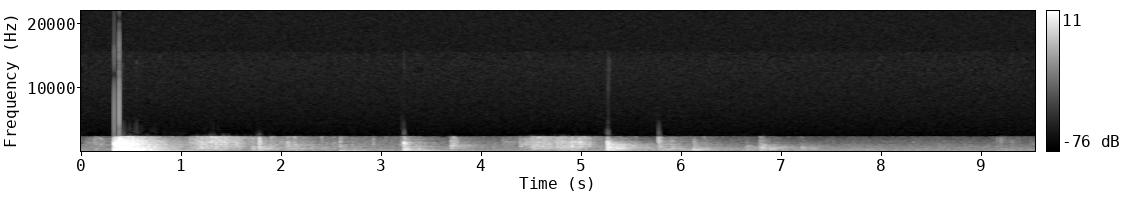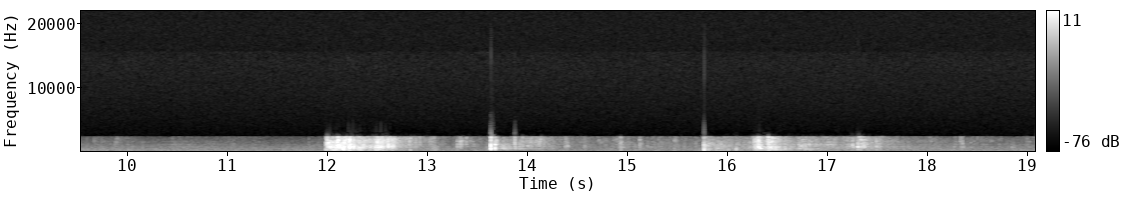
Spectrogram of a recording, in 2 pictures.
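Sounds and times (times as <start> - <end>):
sharp crack: 0.0 - 7.4, 12.0 - 18.6.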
